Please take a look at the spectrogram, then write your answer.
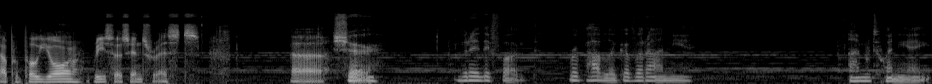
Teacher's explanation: she's a young woman i think she has a very breathy voice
